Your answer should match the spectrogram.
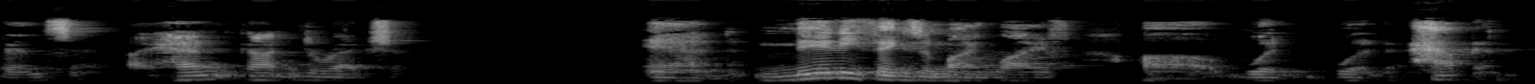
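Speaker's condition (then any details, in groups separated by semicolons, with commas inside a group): Cleft palate; 7 years of speech therapy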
